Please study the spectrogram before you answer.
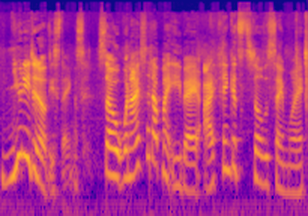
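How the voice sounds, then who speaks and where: A woman's voice: medium pitch, very animated, a little fast, a bit bright. A woman with a slightly nasal head cold, chatting casually as a reseller vlogger giving straight-to-the-point tips. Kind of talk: casual how-to vlog.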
